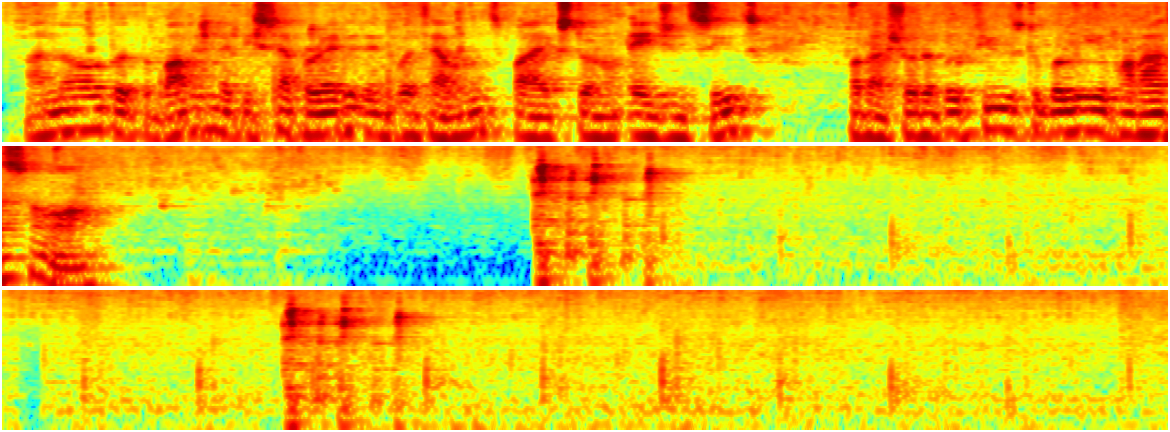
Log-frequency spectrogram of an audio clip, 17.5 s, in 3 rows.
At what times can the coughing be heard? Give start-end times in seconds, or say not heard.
0.9-1.4, 8.4-9.1, 13.1-13.7.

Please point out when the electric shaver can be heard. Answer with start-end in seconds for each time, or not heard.
not heard.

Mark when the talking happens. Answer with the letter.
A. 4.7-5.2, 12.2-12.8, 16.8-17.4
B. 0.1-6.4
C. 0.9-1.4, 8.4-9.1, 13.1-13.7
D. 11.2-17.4
B.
